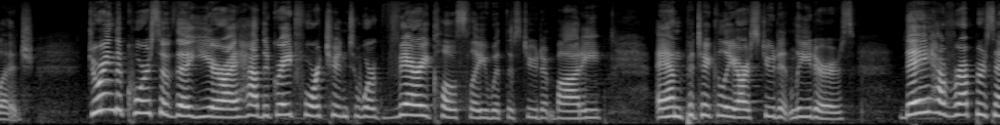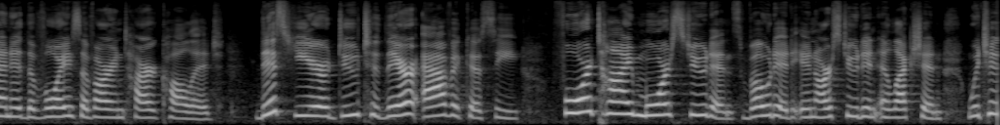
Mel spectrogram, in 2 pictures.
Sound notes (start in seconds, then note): none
